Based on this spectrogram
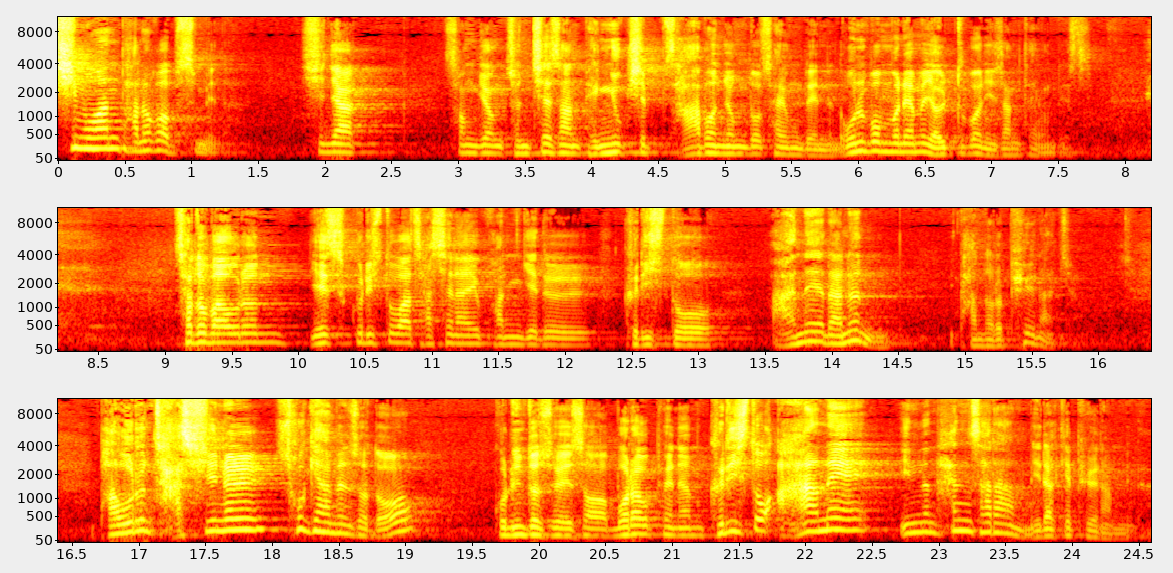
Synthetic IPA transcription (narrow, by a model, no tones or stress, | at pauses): ɕʰimuɦantanʌɡaʌp̚s͈ɯmɲḭda | ɕʰiɲak̚ | sʰʌŋɡjʌŋt͡ɕʌnt͡ɕʰe̞s̬ʰanpe̞ɡɲuk̚ɕ͈ʰip̚s͈ʰabʌnd͡ʑʌŋdosʰajoŋdowenːɯndeonɯɭbomːuneamjʌnjʌɭt͈ubʌnisʰaŋtʰa̰jo̰ŋdwes͈ɯ̥md | sʰadobauɾɯnje̞sʰu̥kɯɾisʰɯ̥tʰowat͡ɕaɕʰinaekwanɡe̞ɾɯɭ | kɯɾisʰɯ̥do | a̰ne̞ɾanɯn | ipanʌɾopʰjoinɦa̰d͡ʑo̥ | pauɾɯnt͡ɕaɕʰinɯɭsʰoɡiɦamjʌns̬ʰʌdo | koɾintʰosʰoe̞sʰʌmwʌɾaɡopʰjoinɦamjʌnkɯɾisʰɯ̥toʔane̞inːɯnhansʰaɾamiɾakʰe̞pʰjoinɦa̰mɲida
